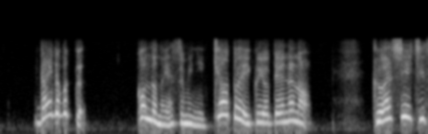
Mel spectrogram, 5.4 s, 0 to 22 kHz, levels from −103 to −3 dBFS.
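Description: Throughout, AMR wideband (HD Voice) codec damage leaves the speech raspy and rough, fitting a low mode near 8.85 kbit/s; unlike narrowband coding, content reaches 7.3 kHz.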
